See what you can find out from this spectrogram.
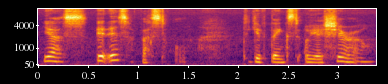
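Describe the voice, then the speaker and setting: A woman's voice: fairly high pitch, normal speed, a little mellow, close to an everyday voice. A woman voicing a sly, refined female clinic worker who teases in a genteel, cryptic way. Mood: teasing, refined.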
